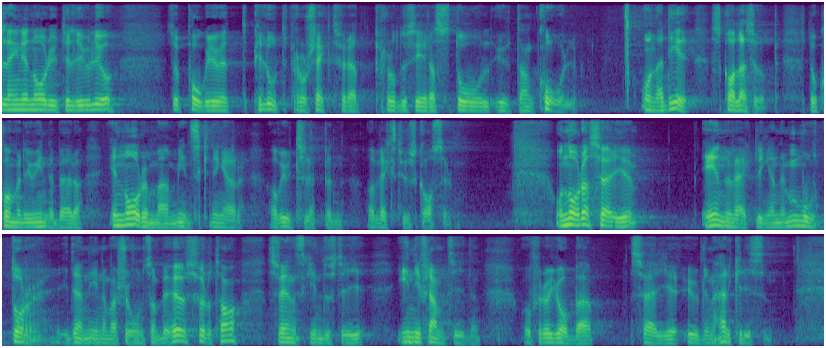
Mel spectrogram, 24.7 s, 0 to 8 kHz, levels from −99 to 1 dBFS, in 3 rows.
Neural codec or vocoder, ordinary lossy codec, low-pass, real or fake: vocoder, 44.1 kHz, 128 mel bands every 256 samples, BigVGAN v2; none; 7.2 kHz; fake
